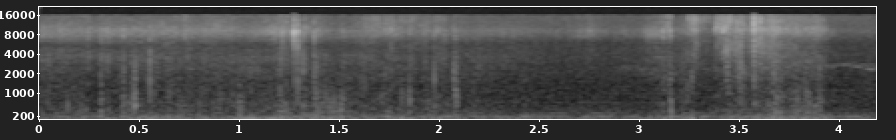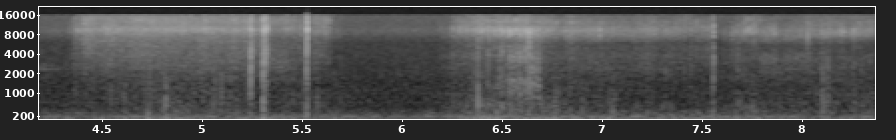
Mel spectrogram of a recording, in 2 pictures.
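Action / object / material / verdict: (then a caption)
scrape / denim jeans fabric / denim / none. Fingernails scratch along the fly and front of a pair of folded light-wash denim jeans, producing a steady, soft rasping texture with a low, rumbly body. Brief brighter scrapes and crackles break through at irregular moments, while the level stays fairly even throughout.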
